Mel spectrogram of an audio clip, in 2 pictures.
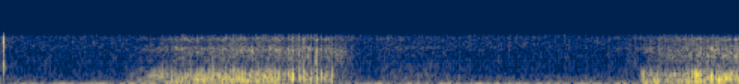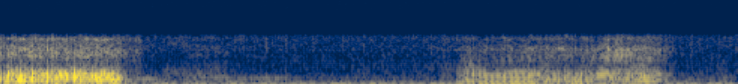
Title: Heard snoring in his sleep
